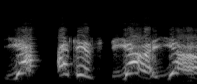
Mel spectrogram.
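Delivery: loud, very high, squeaky blurt. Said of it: "going up real loud with the high voice".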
